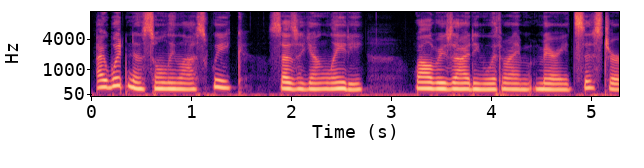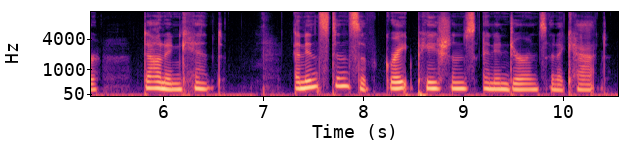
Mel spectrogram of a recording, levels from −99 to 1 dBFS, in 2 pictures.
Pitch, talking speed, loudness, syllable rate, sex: 205 Hz, 160 wpm, -17 LUFS, 5.2 syllables/s, female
